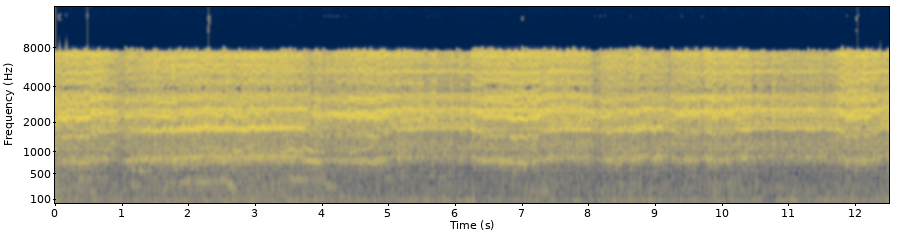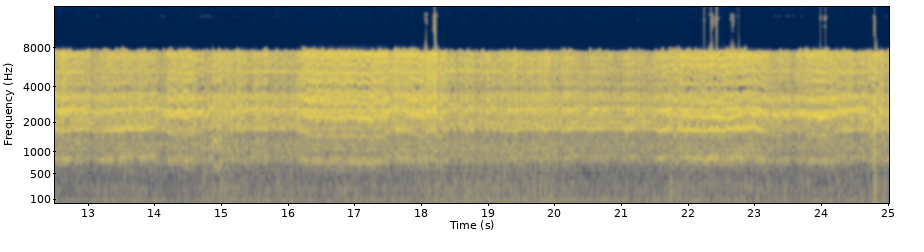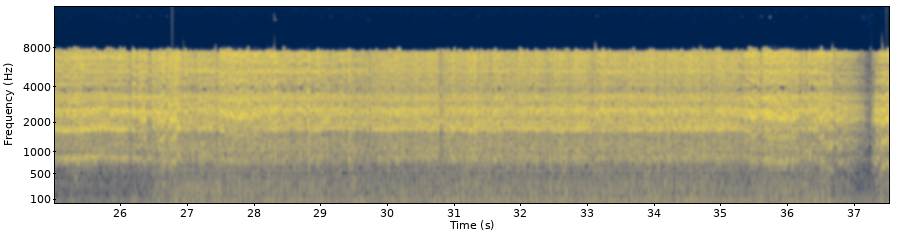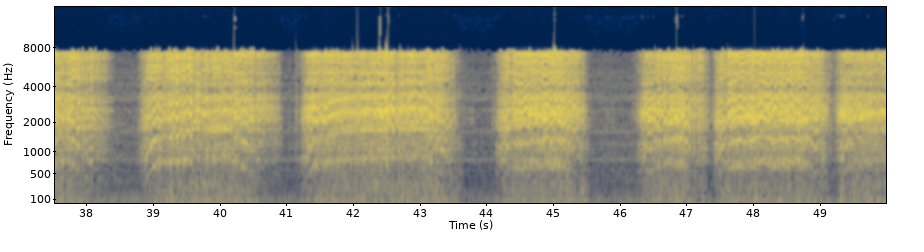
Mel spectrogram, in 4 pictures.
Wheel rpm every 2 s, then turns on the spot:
220, 220, 220, 220, 220, 230, 220, 220, 220, 230, 230, 220, 220, 220, 230, 240, 230, 230, 120, 100, 110, 170, 80, 90, 140.
44-46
